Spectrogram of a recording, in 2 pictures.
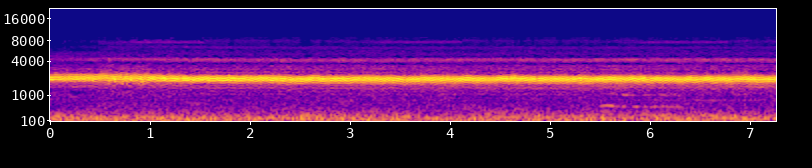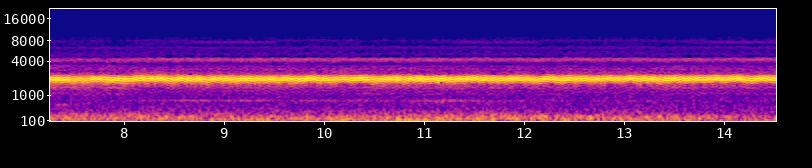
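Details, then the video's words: Long, unbroken high buzz of a mole cricket's song, recorded in 2020 by the National Institute of Biological Resources. The pitch stays level throughout over a soft low rumble, with faint thin whistles in the background. "땅강아지, 여러번 듣기, 곤충소리"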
